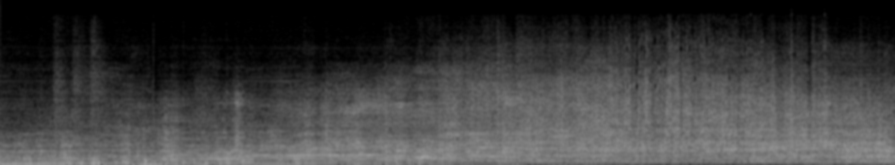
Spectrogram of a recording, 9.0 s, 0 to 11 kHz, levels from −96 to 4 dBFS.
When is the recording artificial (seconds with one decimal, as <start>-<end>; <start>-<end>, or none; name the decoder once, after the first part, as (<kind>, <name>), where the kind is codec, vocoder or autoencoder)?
0.0-6.1 (codec, SNAC); 7.5-9.0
